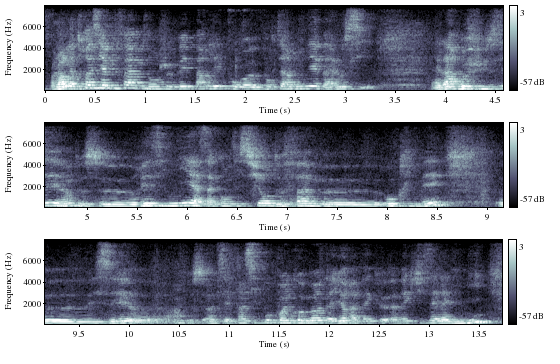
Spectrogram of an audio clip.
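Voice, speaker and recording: In a roomy conference hall, recorded from a distance, a woman gives a public lecture with a mid-range, warm voice, talking a little fast. She sounds hesitant, full of fillers and restarts, and there's a little hiss or hum on the recording.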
